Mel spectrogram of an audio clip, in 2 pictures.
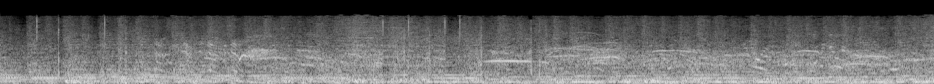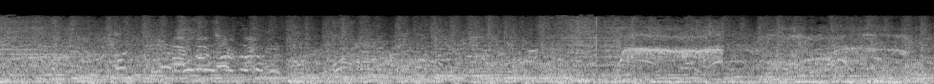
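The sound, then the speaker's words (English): A large crowd of people watching an assassin being shot screams and yells in a loud, continuous roar, with overlapping shouts and whoops rising out of a dense wall of voices for the whole stretch. “So the screams there presumably are people watching as the assassin had his basically head blown off virtually.”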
